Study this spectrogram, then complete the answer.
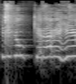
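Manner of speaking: very high loud squeak; high bird voice. Pretend. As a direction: squeak at the eagle. Birds chase eagle.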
